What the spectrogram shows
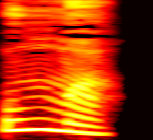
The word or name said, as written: ಊಮ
